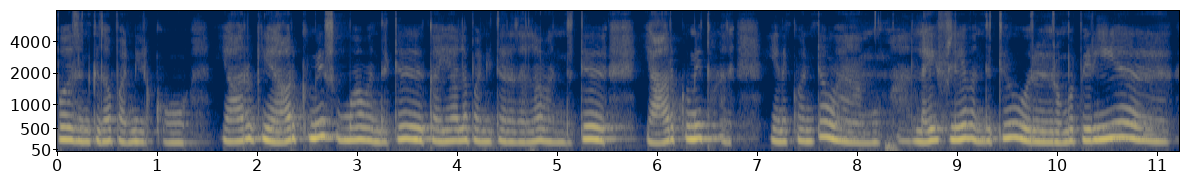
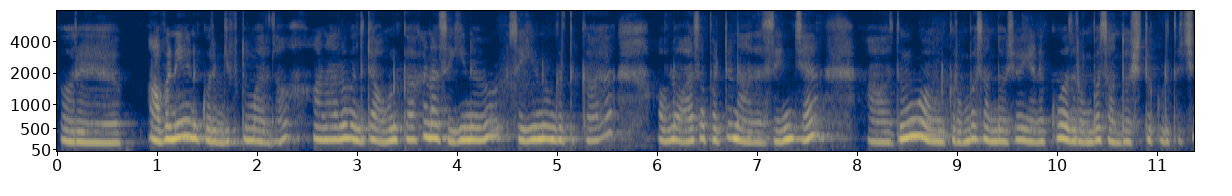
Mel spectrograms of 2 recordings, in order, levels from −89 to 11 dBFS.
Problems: none marked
